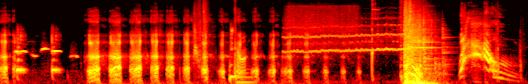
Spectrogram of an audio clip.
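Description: Cartoon score of quick, staccato notes, then a held high tone, a loud crash about five seconds in, and a falling pitch glide near the end.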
